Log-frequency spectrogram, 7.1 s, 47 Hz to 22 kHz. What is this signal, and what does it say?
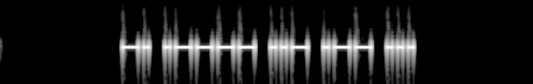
Morse code, heard as a keyed tone, about 20 wpm, 700 Hz. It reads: N1UWS
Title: Speed Racing - USA 1x3 Call Signs 17wpm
